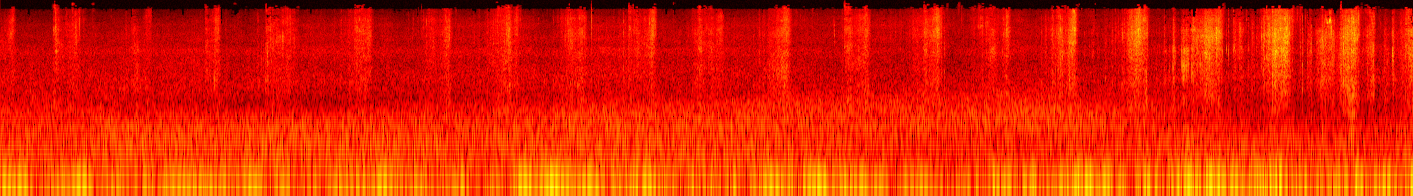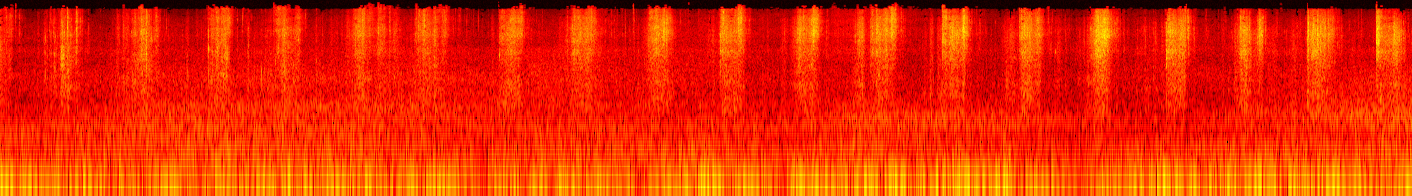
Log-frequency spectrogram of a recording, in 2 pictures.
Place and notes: chesil cove, Portland, Dorset, UK - walking on chesil beach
